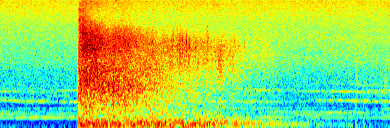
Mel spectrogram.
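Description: A fiery blast bursts with a loud roaring whoosh that slowly fades.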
